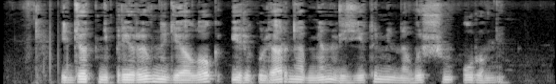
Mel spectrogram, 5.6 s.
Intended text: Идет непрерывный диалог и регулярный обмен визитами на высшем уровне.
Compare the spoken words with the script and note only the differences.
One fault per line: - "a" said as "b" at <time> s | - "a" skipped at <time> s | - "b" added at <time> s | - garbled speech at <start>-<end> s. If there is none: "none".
none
